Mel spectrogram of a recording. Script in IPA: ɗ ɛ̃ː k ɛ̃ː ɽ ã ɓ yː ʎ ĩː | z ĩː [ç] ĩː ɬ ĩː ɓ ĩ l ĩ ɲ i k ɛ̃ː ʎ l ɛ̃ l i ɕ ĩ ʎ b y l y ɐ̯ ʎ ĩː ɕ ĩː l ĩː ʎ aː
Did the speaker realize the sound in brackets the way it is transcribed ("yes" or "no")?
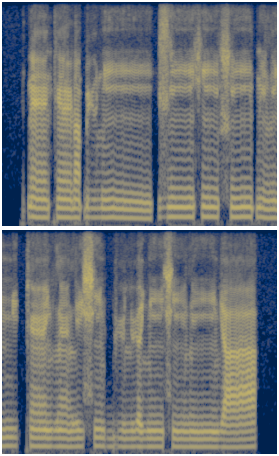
yes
